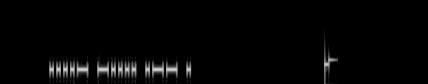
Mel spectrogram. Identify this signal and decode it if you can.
Morse code, heard as a keyed tone, about 36 wpm, 700 Hz. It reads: 46WE
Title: Four Challenging Letter-Number Combinations 35wpm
